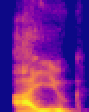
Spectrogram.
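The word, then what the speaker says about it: Aiyuk: Ayuk.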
